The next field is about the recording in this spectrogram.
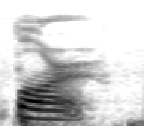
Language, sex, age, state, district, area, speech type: Assamese, female, 45-60, Assam, Darrang, urban, read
